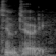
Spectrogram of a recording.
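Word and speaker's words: TIMTOWTDI: of toady oh okay it's pronounced Tim toady okay all right all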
